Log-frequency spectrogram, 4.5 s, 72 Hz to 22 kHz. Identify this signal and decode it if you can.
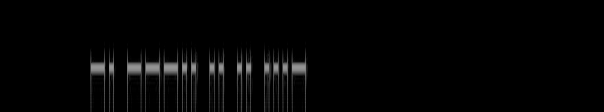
Morse code, heard as a keyed tone, about 34 wpm, 700 Hz. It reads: N8IIV
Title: USA Call Signs 35wpm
